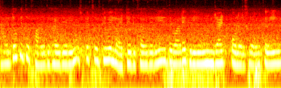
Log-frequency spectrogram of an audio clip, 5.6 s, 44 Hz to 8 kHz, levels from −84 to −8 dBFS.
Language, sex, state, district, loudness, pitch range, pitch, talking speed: Hindi, female, Uttar Pradesh, Varanasi, -13 LUFS, 180-210 Hz, 185 Hz, 140 wpm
